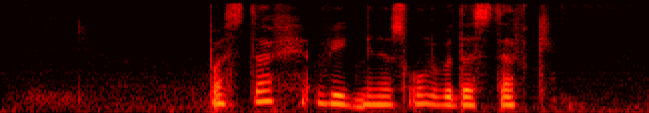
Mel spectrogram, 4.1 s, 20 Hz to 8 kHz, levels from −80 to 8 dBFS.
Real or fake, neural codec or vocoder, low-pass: fake; codec, 16 kHz, 1 kbps, X-Codec, WavLM features, trained on Multilingual LibriSpeech; 7.2 kHz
